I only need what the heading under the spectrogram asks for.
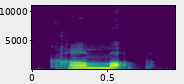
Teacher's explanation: we can link the final consonant sound in come with the beginning vowel sound in up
